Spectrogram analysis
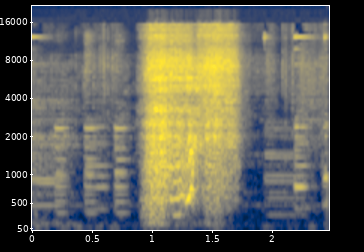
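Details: Korean streamer with a cold, wiping nose afterward: a single forceful, hissing sneeze under a second long, music playing in background.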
